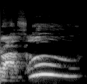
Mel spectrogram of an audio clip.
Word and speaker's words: Grasu: I Grasu. got him back. Grasu. You gotta say it like that. Like it's spelled Hronis.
